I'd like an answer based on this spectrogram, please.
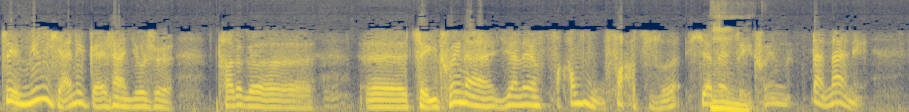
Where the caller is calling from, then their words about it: Nanjing, Jiangsu, China; 我是南京的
